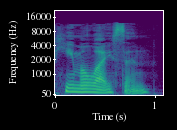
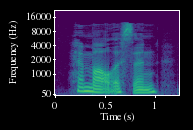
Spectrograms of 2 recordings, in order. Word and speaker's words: hemolysin: Tinkering in the lab, Martin makes an accidental discovery concerning the production of hemolysin, or hemolysin, depending on what pronunciation authority you consult.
